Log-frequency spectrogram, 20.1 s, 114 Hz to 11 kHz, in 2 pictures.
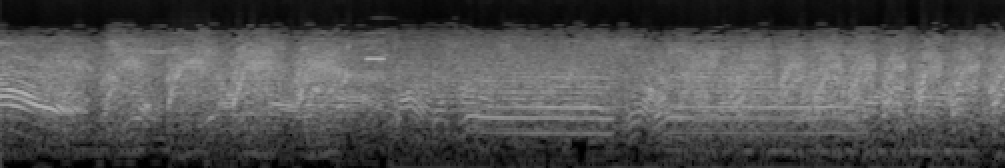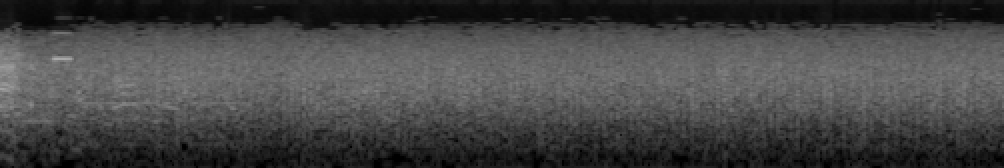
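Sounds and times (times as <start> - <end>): distant radio voices: 0.0 - 18.0
radio static hiss: 0.0 - 20.0
steady radio tone: 0.0 - 20.0.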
